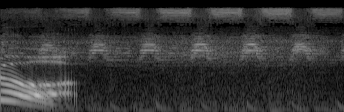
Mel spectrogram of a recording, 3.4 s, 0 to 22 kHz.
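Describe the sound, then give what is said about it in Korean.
A cicada buzzes in a steady, high-pitched drone that pulses in regular waves, with a brief falling tonal sweep at the very start. “자, 2번과 3번은 성대모사 단어를 찾아라 코너에서 청취자분이 성대모사 매미술이었습니다.”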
